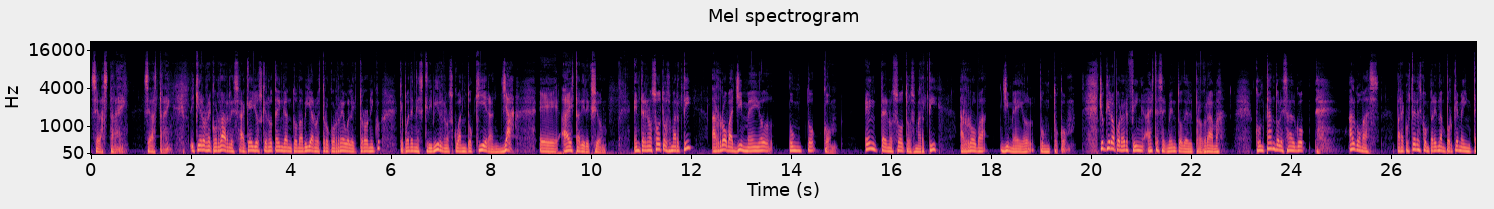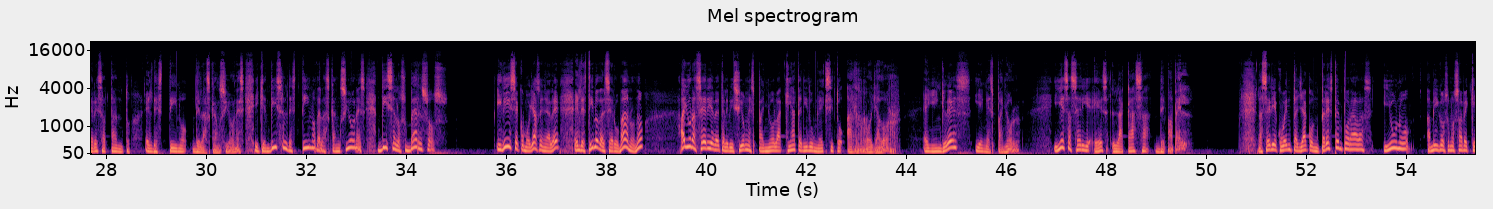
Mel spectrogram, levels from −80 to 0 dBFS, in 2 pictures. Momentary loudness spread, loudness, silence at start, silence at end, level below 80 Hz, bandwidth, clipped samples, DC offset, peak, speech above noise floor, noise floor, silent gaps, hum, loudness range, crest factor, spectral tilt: 10 LU; -23 LUFS; 0 s; 0 s; -44 dBFS; 15 kHz; under 0.1%; under 0.1%; -8 dBFS; 38 dB; -61 dBFS; none; none; 3 LU; 16 dB; -6 dB/octave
